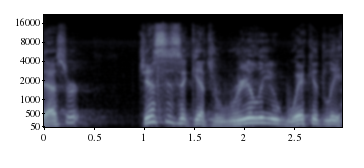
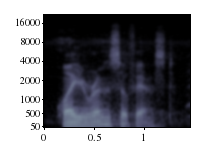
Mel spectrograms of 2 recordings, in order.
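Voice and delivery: very calm, low and soft voice; 6 semitones lower, 8 dB quieter than usual. Retelling what he asked while they were running, imitating a very calm voice. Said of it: "in a very calm voice".

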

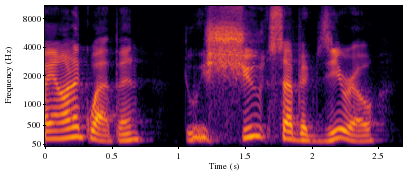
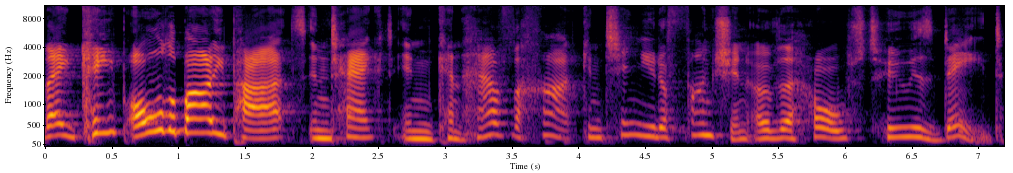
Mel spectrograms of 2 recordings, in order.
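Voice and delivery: odd put-on British accent, pitched up; 6 semitones higher than usual. Voicing a scientist explaining the reanimators: weird British accent. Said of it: "the scientist all of a sudden got a weird British accent".

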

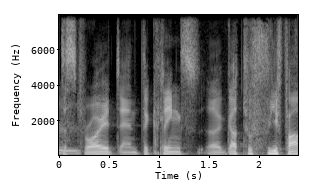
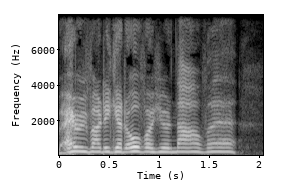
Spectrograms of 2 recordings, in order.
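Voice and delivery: mock shrill scream, pitched way up; 11 semitones higher than usual. A team captain retells what he yelled at his team, retelling a scream. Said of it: "I like started screaming at my team".

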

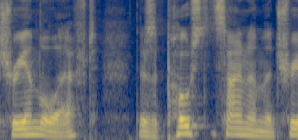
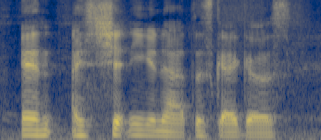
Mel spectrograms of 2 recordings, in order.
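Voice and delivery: usual speaking voice

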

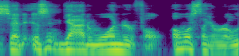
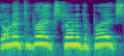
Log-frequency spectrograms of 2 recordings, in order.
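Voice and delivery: very high-pitched, urgent screaming; 10 semitones higher than usual. Retelling a van spinning on ice as a sleeping passenger wakes, imitating someone screaming. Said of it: "but she woke up screaming".

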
